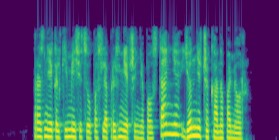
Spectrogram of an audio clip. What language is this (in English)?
Belarusian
